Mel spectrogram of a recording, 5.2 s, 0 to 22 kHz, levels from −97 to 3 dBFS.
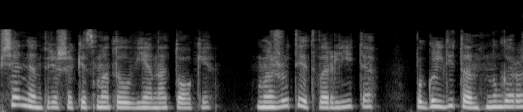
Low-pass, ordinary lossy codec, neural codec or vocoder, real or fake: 7.2 kHz; AAC, 32 kbps; codec, 16 kHz, 16 kbps, FreqCodec, smaller model; fake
